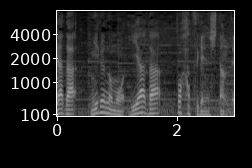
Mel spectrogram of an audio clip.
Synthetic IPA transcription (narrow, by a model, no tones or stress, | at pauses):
ad̪a | mʲiɾɯ̟no̞mo̞ʔijad̪a | o̞hat͡sɨɡẽ̞ɰ̃ɕi̥t̪ãnd̪e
